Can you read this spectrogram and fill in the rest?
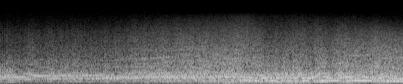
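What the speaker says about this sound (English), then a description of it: "Now you hear the RPMs just scream." Drag racing car engine at a 1993 NHRA event in Atlanta screaming at high RPM, a dense sustained roar with rising harmonic tones, loud and continuous.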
